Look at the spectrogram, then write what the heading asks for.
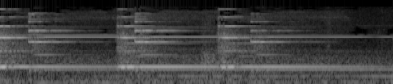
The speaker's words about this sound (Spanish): Y en una mañana un hombre se preparaba para salir a hacer su oficio cuando la puerta y el timbre de la puerta, alguien estaba ahí.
